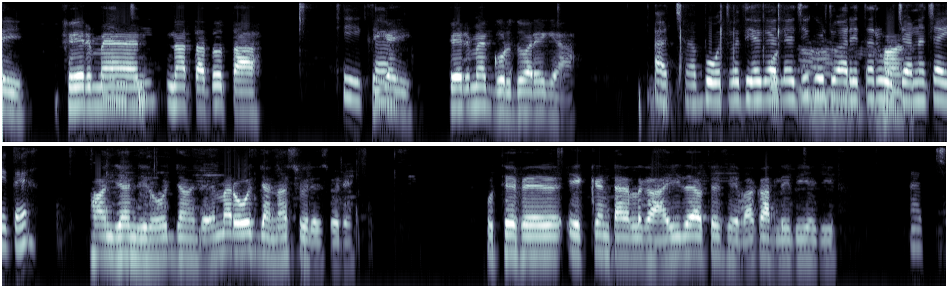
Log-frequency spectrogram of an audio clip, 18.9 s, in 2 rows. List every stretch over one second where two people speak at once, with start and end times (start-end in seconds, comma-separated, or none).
none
